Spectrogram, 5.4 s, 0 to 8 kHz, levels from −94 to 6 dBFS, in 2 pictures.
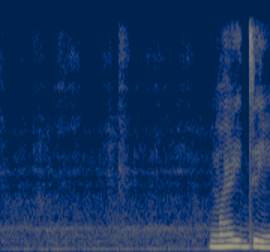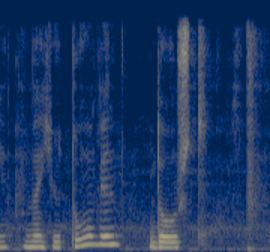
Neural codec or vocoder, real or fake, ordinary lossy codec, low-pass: codec, 24 kHz, 3 kbps, HILCodec; fake; none; 7.2 kHz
